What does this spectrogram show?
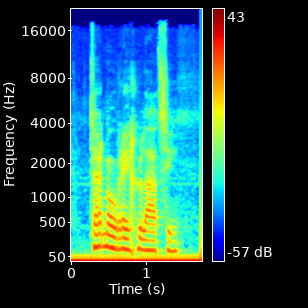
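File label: "thermoregulatie", Dutch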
